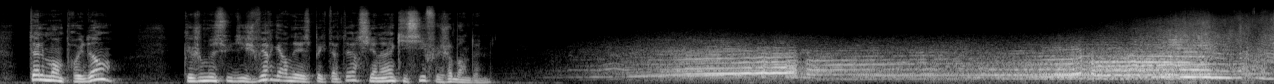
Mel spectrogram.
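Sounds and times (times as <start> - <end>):
speech: 0.3 - 1.2, 1.8 - 5.0
race car engine downshifting through the gears: 5.4 - 12.7.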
